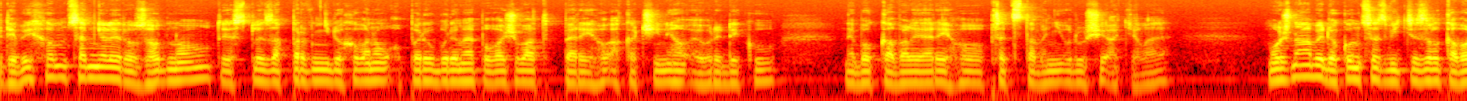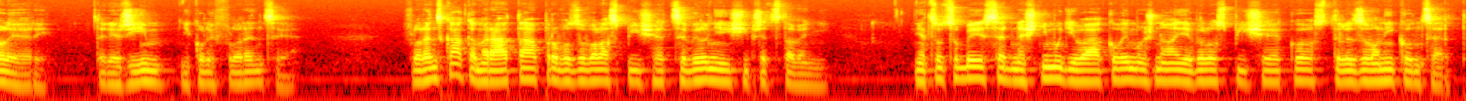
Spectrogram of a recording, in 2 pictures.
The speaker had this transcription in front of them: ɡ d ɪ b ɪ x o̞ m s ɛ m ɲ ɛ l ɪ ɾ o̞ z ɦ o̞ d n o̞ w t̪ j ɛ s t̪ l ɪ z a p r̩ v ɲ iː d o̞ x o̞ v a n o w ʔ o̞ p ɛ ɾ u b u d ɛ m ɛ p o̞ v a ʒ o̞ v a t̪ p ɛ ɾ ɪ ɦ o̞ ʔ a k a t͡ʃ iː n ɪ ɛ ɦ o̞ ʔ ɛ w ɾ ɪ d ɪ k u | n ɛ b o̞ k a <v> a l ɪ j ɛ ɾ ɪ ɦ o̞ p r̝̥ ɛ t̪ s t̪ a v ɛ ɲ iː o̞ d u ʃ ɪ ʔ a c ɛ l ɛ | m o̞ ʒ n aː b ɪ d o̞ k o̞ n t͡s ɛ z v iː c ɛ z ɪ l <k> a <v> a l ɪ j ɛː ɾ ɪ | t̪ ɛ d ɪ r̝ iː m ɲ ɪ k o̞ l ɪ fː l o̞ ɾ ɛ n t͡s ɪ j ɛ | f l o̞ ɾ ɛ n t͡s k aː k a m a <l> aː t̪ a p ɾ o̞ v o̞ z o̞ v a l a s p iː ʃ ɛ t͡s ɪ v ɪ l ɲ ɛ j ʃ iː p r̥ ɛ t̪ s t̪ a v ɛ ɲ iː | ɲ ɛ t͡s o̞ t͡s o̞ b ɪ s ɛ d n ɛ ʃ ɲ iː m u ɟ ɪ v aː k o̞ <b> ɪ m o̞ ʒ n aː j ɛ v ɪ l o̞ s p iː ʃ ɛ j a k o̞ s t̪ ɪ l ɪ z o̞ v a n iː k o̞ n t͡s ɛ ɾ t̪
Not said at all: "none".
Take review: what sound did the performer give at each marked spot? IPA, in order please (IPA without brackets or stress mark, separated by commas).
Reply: v, k, v, ɾ, v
